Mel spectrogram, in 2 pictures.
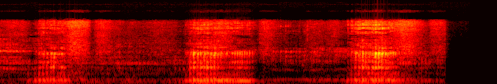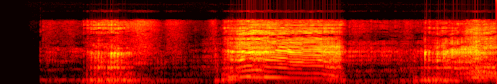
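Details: Low, throaty pig grunts about once a second, then a wavering, rising-and-falling squeal with a harsh edge, followed by more grunts.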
